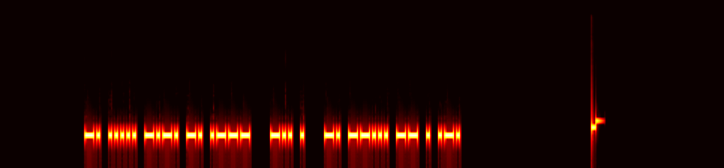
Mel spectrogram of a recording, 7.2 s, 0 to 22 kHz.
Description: Morse code, heard as a keyed tone, about 40 wpm, 700 Hz. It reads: N5CNJ DE N7MER
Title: USA Callsign DE Callsign - 5 Characters - 40wpm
